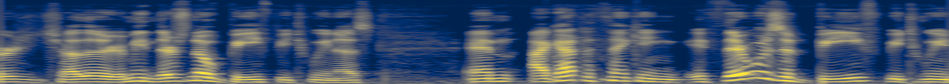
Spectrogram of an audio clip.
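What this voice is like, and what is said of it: Usual voice. Nothing is said of it.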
